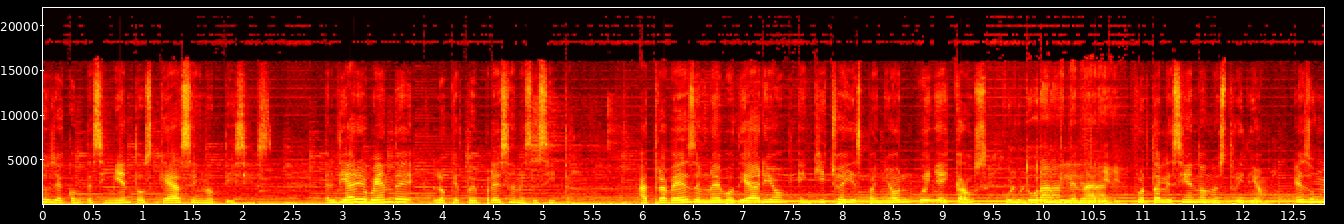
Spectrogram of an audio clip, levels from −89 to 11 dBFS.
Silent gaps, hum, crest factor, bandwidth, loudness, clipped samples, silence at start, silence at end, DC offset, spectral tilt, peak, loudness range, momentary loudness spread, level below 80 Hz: none; none; 14 dB; over 20 kHz; -14 LUFS; under 0.1%; 0 s; 0 s; under 0.1%; -4 dB/octave; 0 dBFS; 2 LU; 7 LU; -24 dBFS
